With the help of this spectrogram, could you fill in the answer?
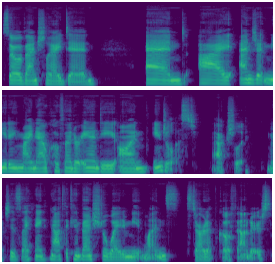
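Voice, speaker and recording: In a dry, close sound with no echo and a quiet background, a woman with an American accent speaks at a very deep, low pitch with fairly even intonation. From New Jersey. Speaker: startup founder and CEO. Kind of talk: interview.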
